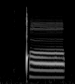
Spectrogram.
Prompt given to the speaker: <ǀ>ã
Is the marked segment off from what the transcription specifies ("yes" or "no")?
yes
